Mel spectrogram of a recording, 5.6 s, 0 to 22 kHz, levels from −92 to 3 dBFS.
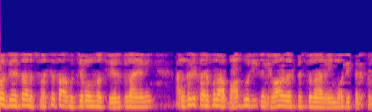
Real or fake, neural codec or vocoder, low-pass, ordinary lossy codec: fake; vocoder, 22.05 kHz, 80 mel bands, HiFi-GAN; 3.6 kHz; MP3, 16 kbps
